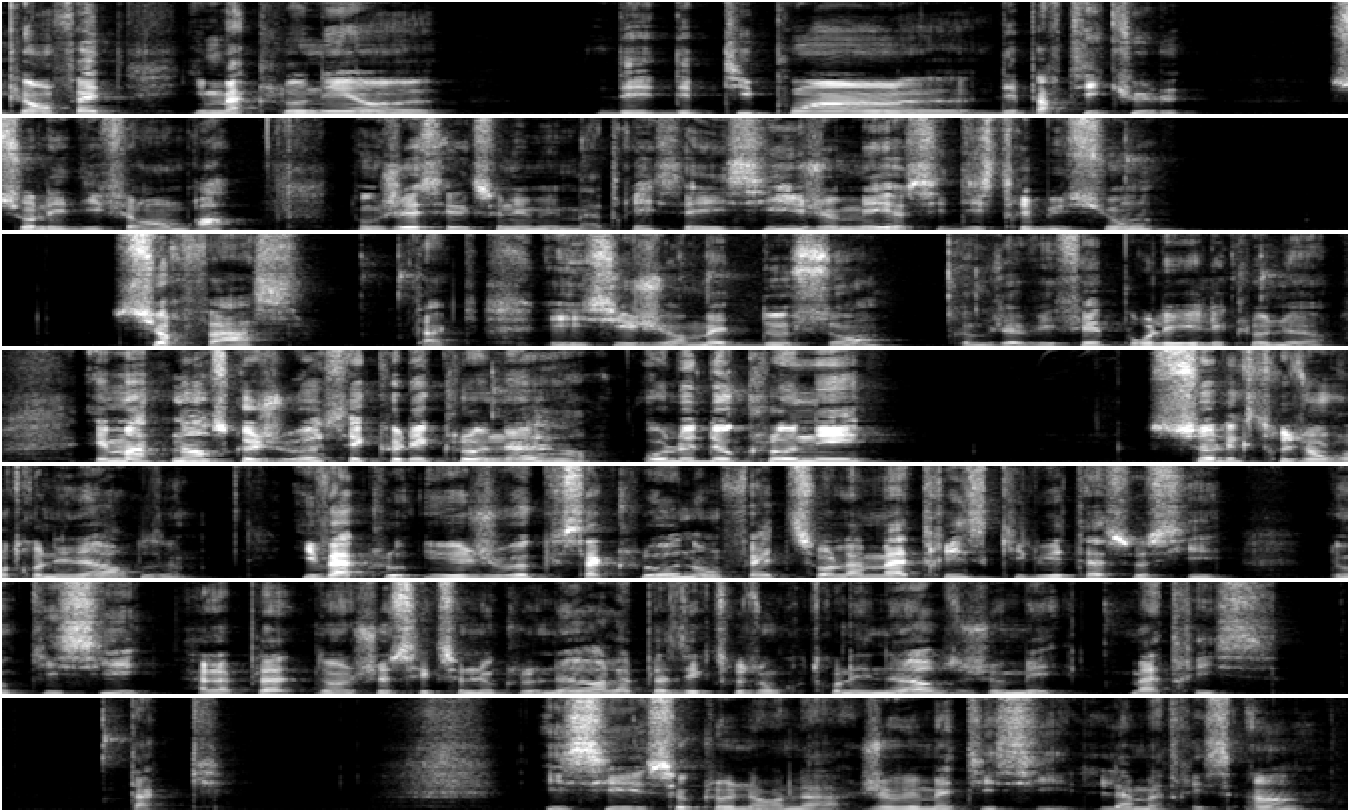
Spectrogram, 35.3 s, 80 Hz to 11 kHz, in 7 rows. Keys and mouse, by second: 7.2 click, 9.1 click, 11.4 click, 12.6 click, 14.7 click, 16.0 click, 17.7 click, 29.3 click, 32.6 click, 34.6 click.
